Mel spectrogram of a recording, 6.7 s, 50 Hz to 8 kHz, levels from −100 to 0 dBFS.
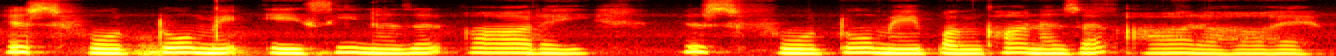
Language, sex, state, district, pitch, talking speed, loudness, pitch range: Hindi, female, Madhya Pradesh, Umaria, 230 Hz, 145 wpm, -13 LUFS, 215-245 Hz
